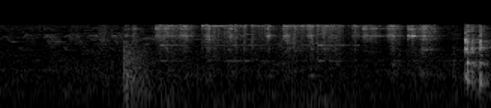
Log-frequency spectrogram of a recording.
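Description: Dry cereal rattles as it pours into a bowl.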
